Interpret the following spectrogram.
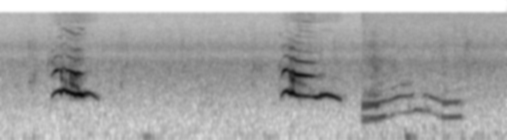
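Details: Kittens, noted as stray, calling with two loud, high, downward-sliding meows about two seconds apart, followed by a lower, longer wavering mew.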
